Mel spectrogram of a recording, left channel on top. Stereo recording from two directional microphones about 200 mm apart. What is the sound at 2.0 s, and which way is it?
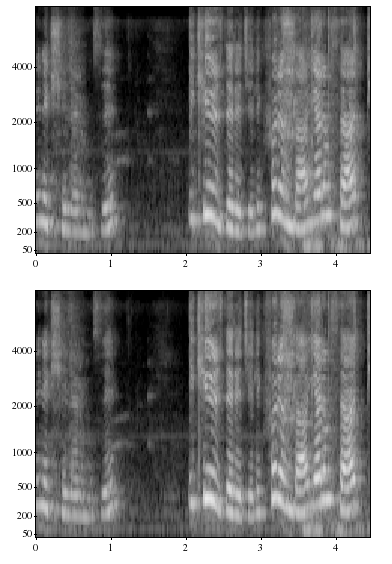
A woman's voice, 30° right (ahead or behind).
